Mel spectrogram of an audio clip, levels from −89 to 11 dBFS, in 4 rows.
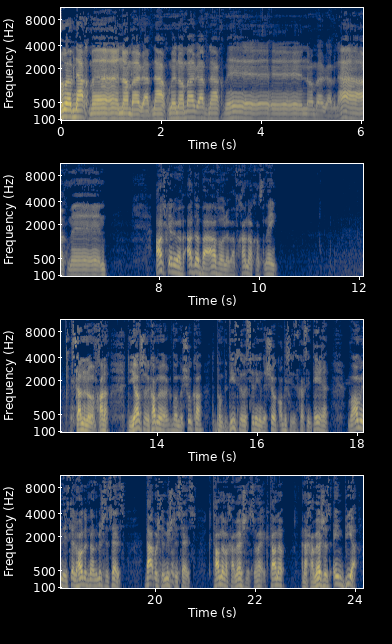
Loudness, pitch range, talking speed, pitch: -21 LUFS, 110-130 Hz, 160 wpm, 115 Hz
